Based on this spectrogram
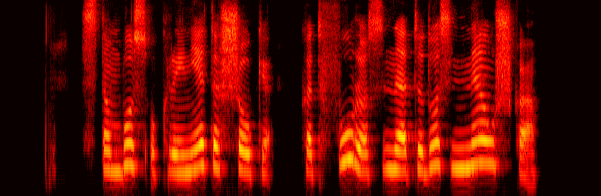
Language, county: Lithuanian, Vilnius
